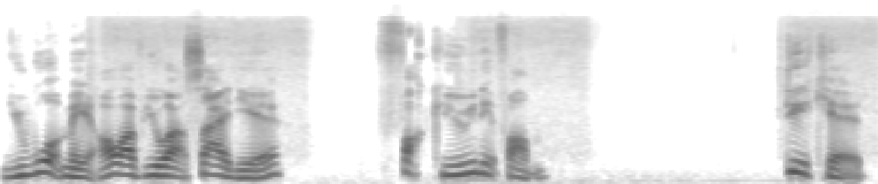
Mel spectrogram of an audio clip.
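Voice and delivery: mock-aggressive London street voice; hammed-up roadman picking a fight; rough London accent. Mocking how tough English characters talk, hammed-up London accent. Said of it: "or they sound like".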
